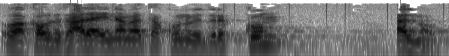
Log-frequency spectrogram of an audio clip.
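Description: Egyptian male grammar teacher, higher voice, quizzes class, echoey hall. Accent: Egyptian Arabic. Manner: quizzing students, slow drawn-out recitation of examples. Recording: echoey hall, dull lo-fi sound.

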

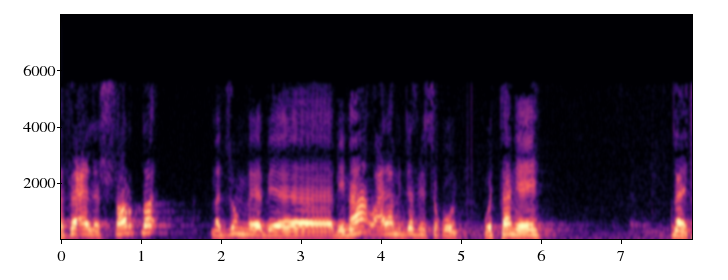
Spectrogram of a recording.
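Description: A man with an Egyptian accent teaching Arabic grammar, quizzing students and reciting examples slowly and drawn out. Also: fairly high pitch. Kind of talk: classroom grammar lesson. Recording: echoey hall, dull lo-fi sound.

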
